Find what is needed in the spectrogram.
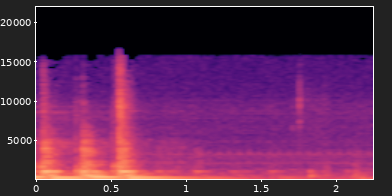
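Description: Electric guitar on a clean amp tone picking the last notes of an arpeggiated chord pattern, one string at a time. The final notes ring on and fade away over about a second.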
